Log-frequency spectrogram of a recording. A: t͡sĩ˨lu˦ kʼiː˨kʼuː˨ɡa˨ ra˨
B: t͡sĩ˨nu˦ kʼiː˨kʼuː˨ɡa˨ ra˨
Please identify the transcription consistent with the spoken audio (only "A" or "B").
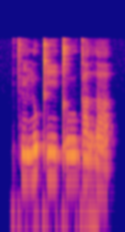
B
